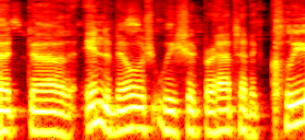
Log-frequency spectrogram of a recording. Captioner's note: speaking in french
